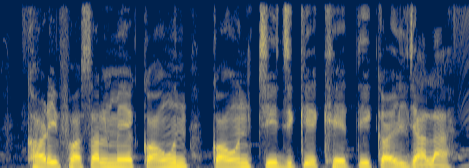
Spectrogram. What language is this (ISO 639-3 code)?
bho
